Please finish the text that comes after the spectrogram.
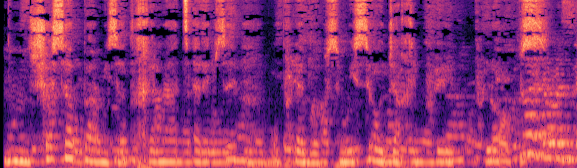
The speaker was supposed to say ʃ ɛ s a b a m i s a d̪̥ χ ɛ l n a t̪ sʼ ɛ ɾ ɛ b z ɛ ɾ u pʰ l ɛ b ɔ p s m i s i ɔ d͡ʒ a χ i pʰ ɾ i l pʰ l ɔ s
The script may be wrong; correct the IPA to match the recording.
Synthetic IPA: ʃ ɛ s a b a m i s a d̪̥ χ ɛ l n a t̪ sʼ ɛ ɾ ɛ b z ɛ u pʰ l ɛ b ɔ p s m i s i ɔ d͡ʒ a χ i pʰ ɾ i l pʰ l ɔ s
